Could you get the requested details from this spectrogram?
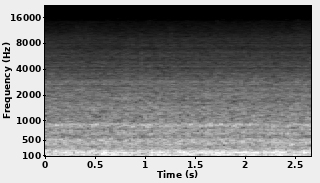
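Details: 1998 Chevrolet S10, Vortec 4.3 V6, warm idle after intake gasket replacement and new coil, coolant refilled: smooth, even low rumble with steady rhythm and no knocks or misses; runs cooler than before, owner suspects the old thermostat was sticking.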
